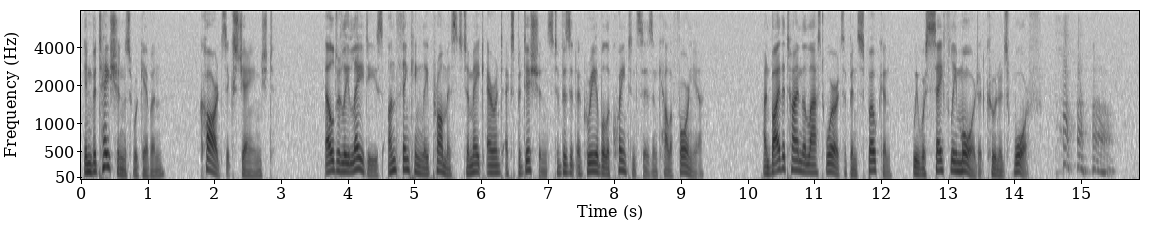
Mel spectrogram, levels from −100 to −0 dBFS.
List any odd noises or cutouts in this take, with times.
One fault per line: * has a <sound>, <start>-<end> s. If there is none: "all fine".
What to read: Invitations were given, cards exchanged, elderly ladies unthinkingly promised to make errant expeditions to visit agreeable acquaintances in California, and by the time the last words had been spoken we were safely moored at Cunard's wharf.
* has a laugh, 14.6-15.5 s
